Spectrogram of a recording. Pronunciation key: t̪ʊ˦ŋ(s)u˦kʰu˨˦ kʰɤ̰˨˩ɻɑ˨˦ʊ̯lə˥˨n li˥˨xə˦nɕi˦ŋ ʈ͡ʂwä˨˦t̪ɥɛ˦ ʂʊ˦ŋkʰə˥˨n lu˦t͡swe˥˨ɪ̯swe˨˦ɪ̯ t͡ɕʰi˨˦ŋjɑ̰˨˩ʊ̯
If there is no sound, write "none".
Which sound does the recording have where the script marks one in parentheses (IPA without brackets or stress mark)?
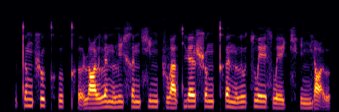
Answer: ʂ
